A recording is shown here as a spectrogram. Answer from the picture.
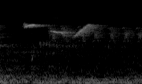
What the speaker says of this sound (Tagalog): Daming ibon dyan.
